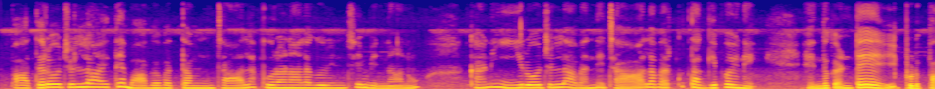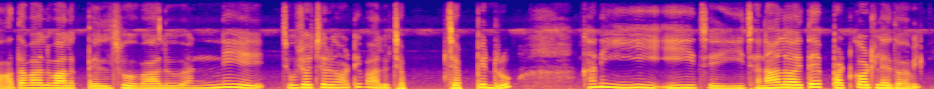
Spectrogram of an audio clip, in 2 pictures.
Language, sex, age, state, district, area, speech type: Telugu, female, 18-30, Telangana, Siddipet, rural, spontaneous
